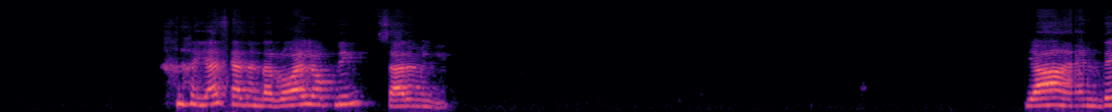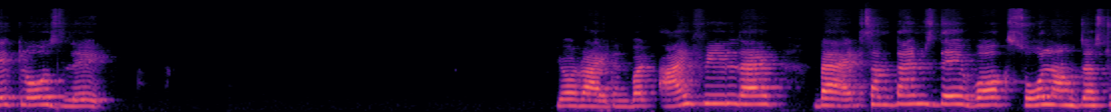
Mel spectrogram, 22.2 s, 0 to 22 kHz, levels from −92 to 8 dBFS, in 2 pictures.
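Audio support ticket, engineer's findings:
Burst of packet loss, 2.25–2.33 s. Network path dropped or delivered late about 60 ms of consecutive packets; jitter buffer/decoder concealment extended the last speech for about 54 ms, fading it to a held buzz or hiss, then resumed with that stretch missing.

Repeated packet loss (robotic sound), three spans. Transport losing packets intermittently; decoder patching each hole by extrapolating prior audio. 4.09–4.21 s: 3 gaps, longest 21 ms, half the span synthesized. 10.71–11.72 s: 5 gaps, longest 30 ms, about 11% concealed. 17.60–17.71 s: 3 gaps, longest 20 ms, nearly half concealed. Result: choppy speech with fragments missing.

Short concealed packet loss, 5.27–5.31 s. About 20 ms missed the decoder deadline; concealment continued the preceding sound for 19 ms, then cross-faded back. Audible as a brief smear or wobble; a short consonant may drop.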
